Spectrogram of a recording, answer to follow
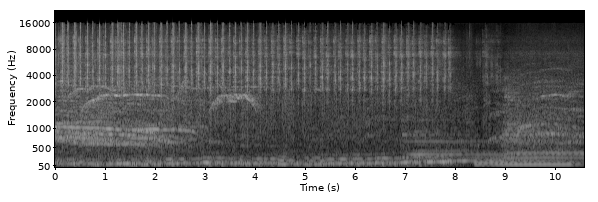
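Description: A rockabilly band playing live at a fast tempo, with a slapped upright double bass clicking out a rapid, even beat under electric guitar. About eight seconds in the fast clicking drops out, leaving a held low chord.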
